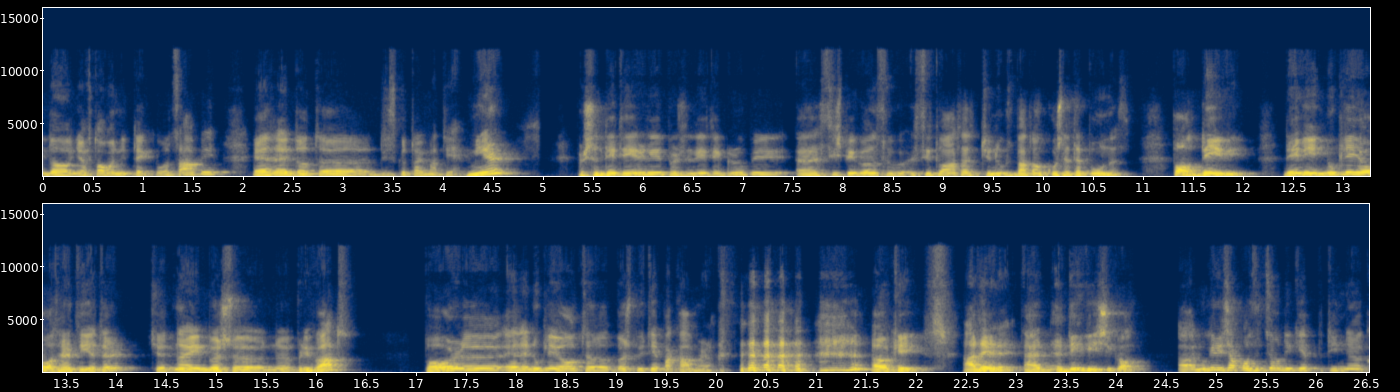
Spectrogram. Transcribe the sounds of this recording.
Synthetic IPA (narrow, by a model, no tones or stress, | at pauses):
d̪ɔɲɔft̪ɔɦɛnit̪ɛkwɔt̪sapiɛðɛd̪ɔt̪əd̪iskut̪ɔjmat̪jɛ̰miɾ | pəɾʃənd̪ɛt̪iɛɾipəɾʃ̬ənd̪ɛt̪̬iɛɡɾupisiʃpjɛɡɔnsit̪uat̪acənukzbat̪ɔnkuʃt̪ɛt̪ɛpunəs | pɔd̪ɛjvḭ | d̪ɛjvinuklɛjɔɦɛt̪hɛɾt̪jɛt̪əɾcət̪naibəʃnəpɾivat̪ | pɔɾɛðɛnuklɛjɔɛt̪əbəʃpyt̪jɛpakamɛɾa | ɔkɛat̪ʰɛɾɛ̰d̪ɛjviʃikɔ | nukɛd̪iʃ̬apɔzit͡siɔnikɛpt̪inək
